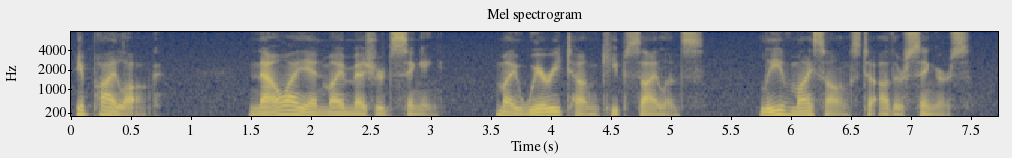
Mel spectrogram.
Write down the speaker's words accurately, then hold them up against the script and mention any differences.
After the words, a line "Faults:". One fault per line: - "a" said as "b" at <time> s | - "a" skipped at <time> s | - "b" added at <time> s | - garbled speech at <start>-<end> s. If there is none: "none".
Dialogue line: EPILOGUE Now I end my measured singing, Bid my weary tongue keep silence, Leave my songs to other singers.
EPILOGUE Now I end my measured singing, My weary tongue keep silence, Leave my songs to other singers.
Faults:
- "Bid" skipped at 3.1 s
